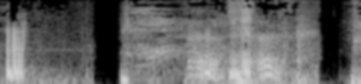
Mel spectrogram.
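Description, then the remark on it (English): A rapid string of loud fart sound-effect drops played on a golf course, three or four brassy, sputtering blasts with wobbling pitch, broken by brief silent gaps, with no talking. “Ham was playing nothing but fart drops”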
